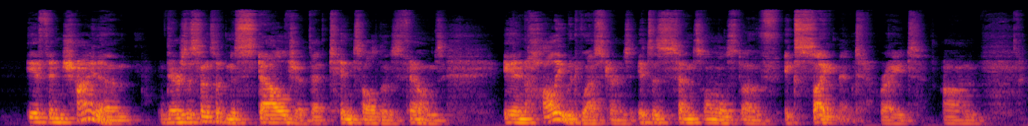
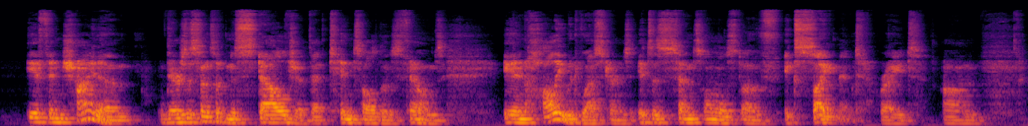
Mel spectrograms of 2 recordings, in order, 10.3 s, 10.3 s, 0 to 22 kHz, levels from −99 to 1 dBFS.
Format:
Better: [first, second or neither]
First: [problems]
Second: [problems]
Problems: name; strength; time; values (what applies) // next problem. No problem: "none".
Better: neither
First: off-mic speech; far // room echo; very slight; dies away in 0.3 s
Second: off-mic speech; far // room echo; very slight; dies away in 0.3 s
